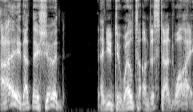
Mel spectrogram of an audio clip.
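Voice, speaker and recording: A man puts on a character voice that sounds raspy. He speaks at a fairly slow pace. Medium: read story. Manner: coarse, mocking, laughing.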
